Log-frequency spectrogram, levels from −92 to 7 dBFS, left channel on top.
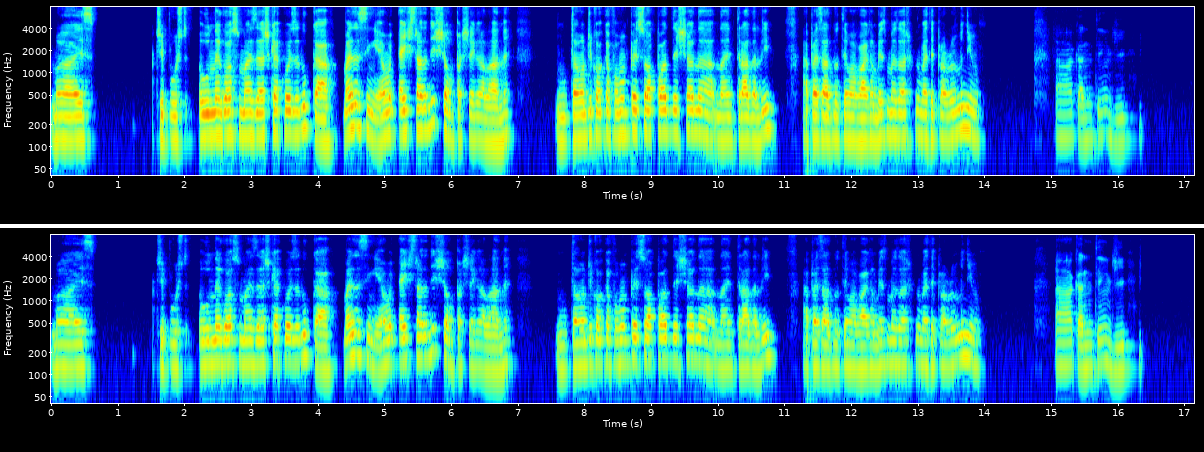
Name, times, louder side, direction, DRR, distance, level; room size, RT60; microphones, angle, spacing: voice 1, 0.0-0.6 1.6-6.9 7.6-10.9 11.3-13.9, left 5 dB, 50° left, 0.3 m, -27 dB
voice 2, 15.1-16.4, right 5 dB, 65° right, 0.4 m, -38 dB
2.5 x 2.0 x 2.8 m
head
